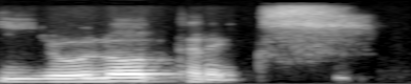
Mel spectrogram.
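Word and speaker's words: Ulothrix: Next pronounce कर. यूलोथ्रिक्स. Very good, it इज यूलोथ्रिक्स.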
